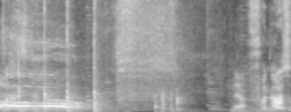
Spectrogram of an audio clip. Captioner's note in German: Klopfen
